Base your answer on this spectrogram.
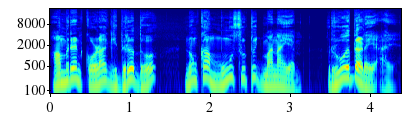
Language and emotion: Santali, disgusted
